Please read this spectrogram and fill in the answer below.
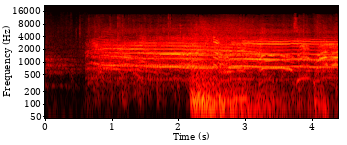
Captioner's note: shouting and explosions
